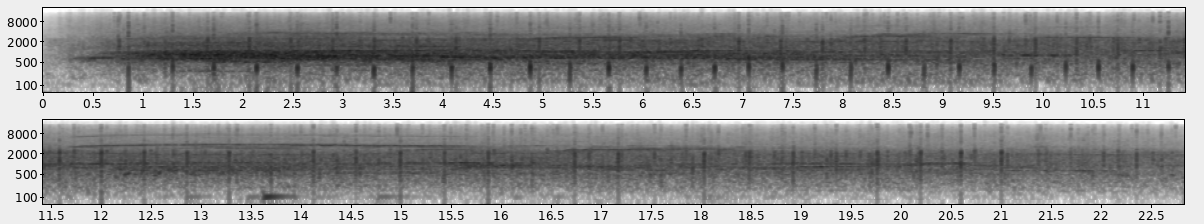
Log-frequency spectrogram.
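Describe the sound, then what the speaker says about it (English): A large graduation congregation gives a long, loud round of applause mixed with cheers and whoops for graduating health, education and life sciences students, sustained evenly for over twenty seconds. "Please, a huge round of applause."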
